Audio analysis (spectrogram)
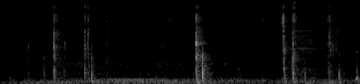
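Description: Oracle cards being shuffled by hand, a run of crisp riffling flicks and soft slaps with a few sharper snaps, close and clear with no talking.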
